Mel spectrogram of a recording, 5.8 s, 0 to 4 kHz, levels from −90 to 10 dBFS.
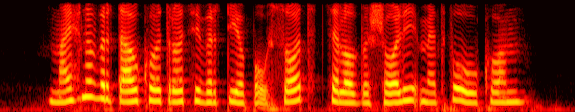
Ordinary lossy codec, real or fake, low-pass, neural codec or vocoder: none; fake; 3.6 kHz; vocoder, 22.05 kHz, 80 mel bands, Vocos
